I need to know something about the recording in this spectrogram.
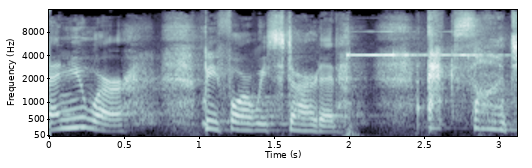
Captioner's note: timer beeps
